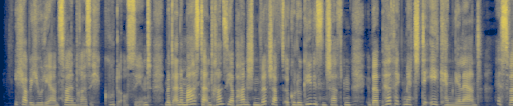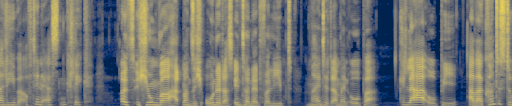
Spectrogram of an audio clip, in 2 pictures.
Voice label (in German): Werbung; Perfect Match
